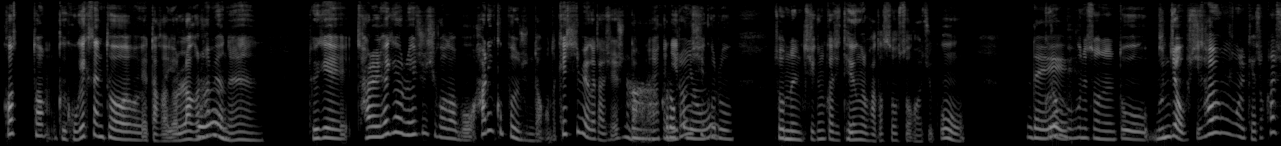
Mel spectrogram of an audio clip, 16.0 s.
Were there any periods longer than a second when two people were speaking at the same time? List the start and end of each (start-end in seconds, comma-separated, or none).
7.8-9.0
